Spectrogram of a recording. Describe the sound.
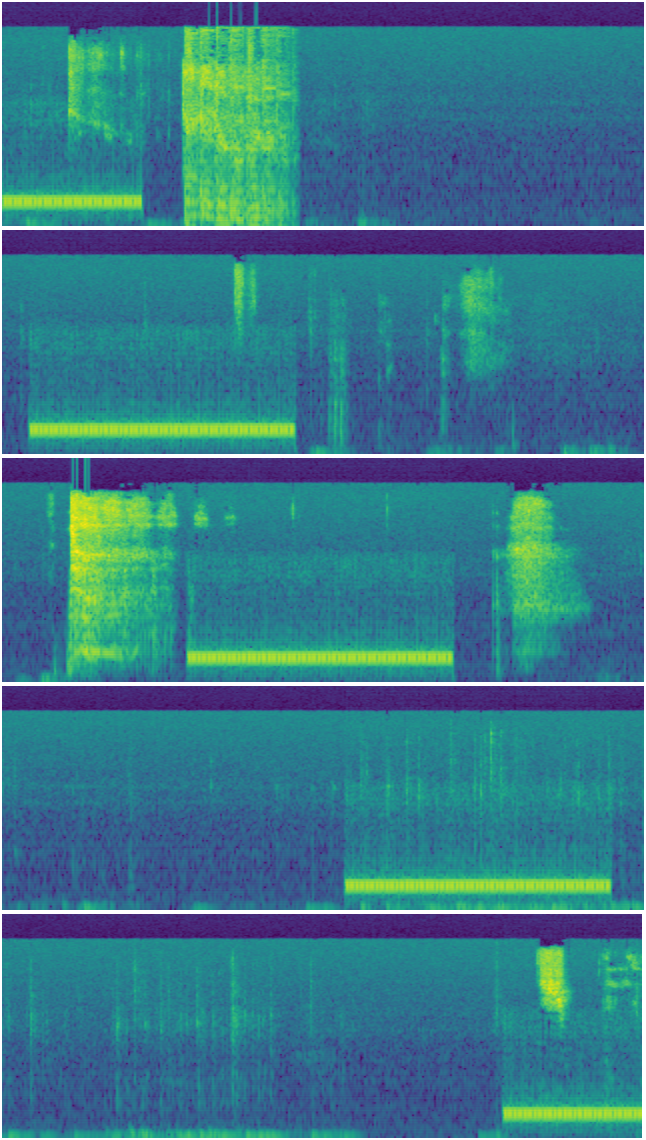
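Telephone dial tone and dialing while placing a call: bursts of dialing noise, then a steady low tone that repeats in long, evenly spaced pulses with a murmur of background noise between them.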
